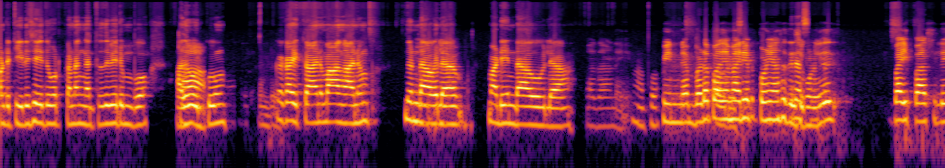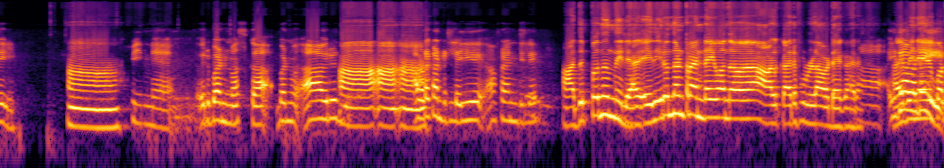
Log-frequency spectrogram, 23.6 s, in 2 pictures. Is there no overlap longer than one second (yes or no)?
no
